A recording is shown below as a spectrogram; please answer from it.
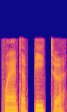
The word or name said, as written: Pointe-a-Pitre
